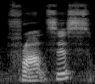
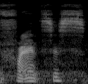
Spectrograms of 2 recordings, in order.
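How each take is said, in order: First: The name is said in a non-American way. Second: The name is said in an American way.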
